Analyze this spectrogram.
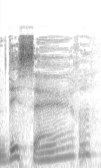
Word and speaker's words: dessert: So, remember that we've got here two S. Okay? That's the reason why you pronounce it S. And then it opens the dessert. Un dessert. So, you don't say un dessert. Okay? But you say un dessert. Final T not pronounced.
